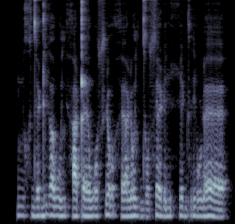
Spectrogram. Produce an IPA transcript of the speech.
ʎʊxdɪɖiɐ̯ wulʲhaʈɛw osɳʊ hɛɐ̯ɳʊlʲ dosɪ ɽi hiɖriwɳɛ

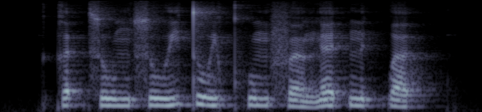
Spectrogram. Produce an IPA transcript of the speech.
kɐ˨t̚suː˨ŋ suː˨˥jt̪uː˨jkʷʰɐ˨˧m fœː˨˩ŋɛː˧t̚n̪ɪ˨˥k̚ wɐ˨˥t̚

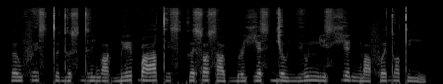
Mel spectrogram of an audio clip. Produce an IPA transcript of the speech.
əu̯fɛ̤s t̪ʊdʊs də̤i̯wɑɡ͡be ɓɑ t̪e̤skəs ɔsɑu̯ɡ͡bə˞çɛs ɟəu̯ ʎɛ̤u̯ ɲis çɛi̯ŋ͡mɑfə dɔt̪i

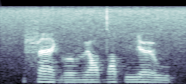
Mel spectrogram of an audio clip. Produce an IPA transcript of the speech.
fæɡ o βœwdˤɤtˤ ɲœw

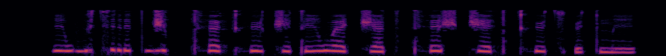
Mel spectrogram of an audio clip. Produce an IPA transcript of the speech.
i˧w ɡy˩˥t͡sri˧td͡ʒi˥t͡s tʰɛ˥˩kʰy˥˩t͡ʃi˧t i˥wɛ˩˥t͡ʃɛ˩˥t͡s tʰe˥ʃt͡ʃe˥˩tkʰy˥˩t͡s ʔy˩tmi˩

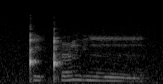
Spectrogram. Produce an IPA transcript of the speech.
ǃiǃʰɵŋ ɣĩː

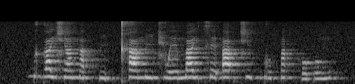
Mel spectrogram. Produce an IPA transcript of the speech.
ɡə˥˧ɡa˥˧jɕã˧n̪ã˨t̚ pi˨ʔ kʰa˦n̪i˧t͡ɕwe˧ ma˦jt͡se˦ʔa˦ʔt͡ɕi˦ʔ ɡu˧pã˦k̚ ho˨˩po˨˦ŋ

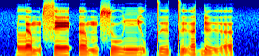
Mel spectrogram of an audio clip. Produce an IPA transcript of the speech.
lə˧˩m se˨˦ ʔə˧˩msu˧ ɲə̰˧˨wt̪ɨ˧t̪ɨ̰˧˥ə̯ ɗɨ˧˩˨ə̯

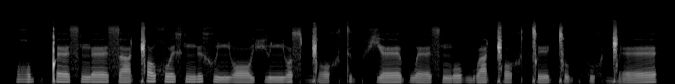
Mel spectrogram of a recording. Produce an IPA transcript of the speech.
ʁʷɛkʷǃɛːsŋɛːsa ǁɔχʷex ŋɪx ʊɲɔːçʊɲɔs ɡ͡ǁɔːxtɪkʷçɛː pwɛːsŋo ɡʷa ǁɔxǀe ǀʊːkʷxuxɡ͡ǁɛː

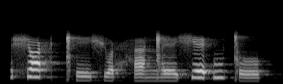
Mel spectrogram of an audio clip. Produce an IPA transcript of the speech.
ʃɒ˥ħ ǁʰe˩ ʃo˩ħha˩ŋ͡ǁɛ˩ ʃɛ˥ʔu˥ǀo˩

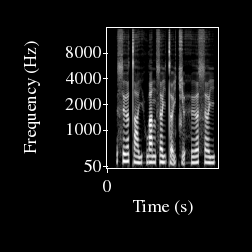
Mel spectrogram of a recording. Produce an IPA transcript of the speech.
sɨ˨˦ə̯t̪a̤˨˩j hwa˧nsə˧jt̪ə̰˧˥jt͡ɕɨ̰˧˨ hɨ˨˦ə̯sə˧j

